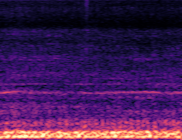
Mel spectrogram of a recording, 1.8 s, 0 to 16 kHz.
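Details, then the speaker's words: 1989 R30 crew cab square body truck, probably sat four years or longer, now with a cleaned tank, 150-micron pre-filter (replacing a 40) and spark plugs: a steady, even idle with no ticking or misses. It sounds healthy. "there's some spark plugs in it and uh it sounded good no ticks or anything like that"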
